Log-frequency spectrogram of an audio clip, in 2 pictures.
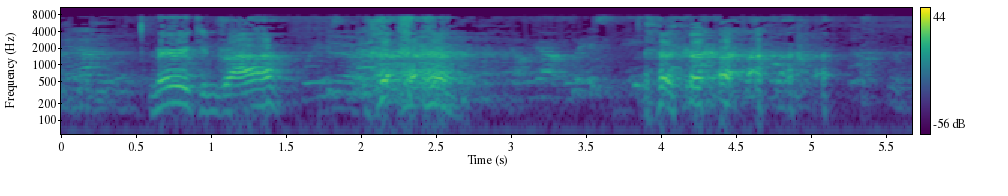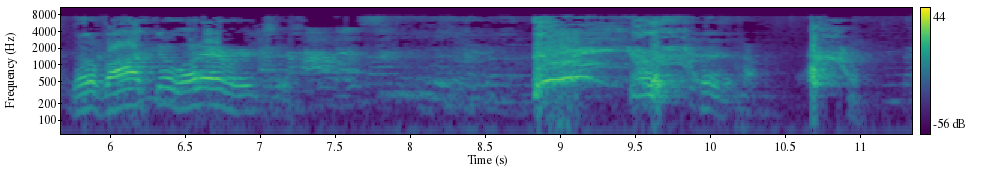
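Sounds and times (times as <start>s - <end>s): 
speech: 0.1s - 2.8s, 3.6s - 5.1s, 5.8s - 7.7s, 9.0s - 10.3s
laughter: 1.6s - 5.8s
person coughing: 8.8s - 11.1s.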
